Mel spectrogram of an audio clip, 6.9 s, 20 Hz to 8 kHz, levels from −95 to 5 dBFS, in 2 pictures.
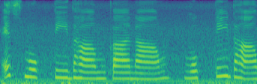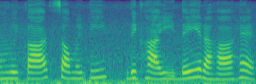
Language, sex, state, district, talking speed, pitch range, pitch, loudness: Hindi, female, Madhya Pradesh, Katni, 115 wpm, 215-255 Hz, 225 Hz, -13 LUFS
